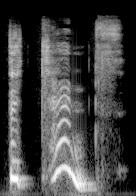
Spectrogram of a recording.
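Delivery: high, urgent cry; woman finds the tents ransacked; alarmed cry. A narrator's reading. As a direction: cry out in shock. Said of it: "Missus Webb cried".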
